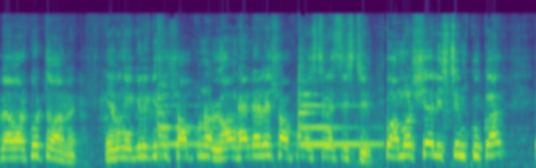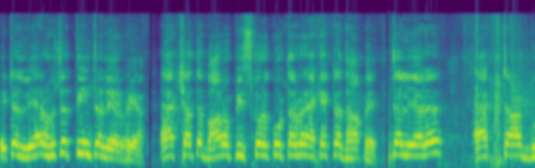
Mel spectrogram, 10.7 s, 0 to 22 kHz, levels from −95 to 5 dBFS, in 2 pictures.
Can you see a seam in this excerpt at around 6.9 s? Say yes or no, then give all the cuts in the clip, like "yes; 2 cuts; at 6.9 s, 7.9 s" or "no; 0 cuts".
yes; 3 cuts; at 3.8 s, 6.9 s, 9.3 s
